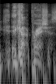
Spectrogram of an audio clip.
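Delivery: whispered, soft, hushed and breathy. Retelling what was whispered while lying awake at night: imitating a whisper. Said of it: "he whispered to me".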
